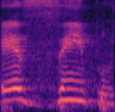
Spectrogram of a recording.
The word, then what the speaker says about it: exemplo: taxímetro exportar e enxame a primeira palavra exemplo exemplo x com som de z um exemplo x com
